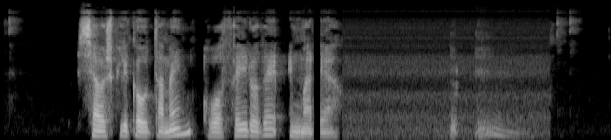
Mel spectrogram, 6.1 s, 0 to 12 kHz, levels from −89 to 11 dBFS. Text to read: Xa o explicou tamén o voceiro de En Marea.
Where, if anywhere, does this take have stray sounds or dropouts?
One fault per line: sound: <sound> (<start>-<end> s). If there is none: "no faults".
sound: dropout (3.1-3.2 s)
sound: throat clearing (4.5-5.4 s)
